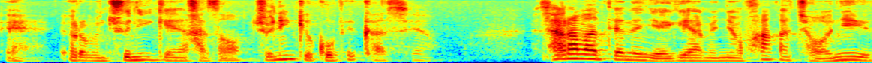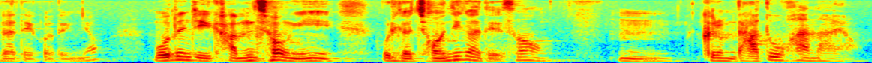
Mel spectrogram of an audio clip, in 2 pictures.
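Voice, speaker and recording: A man's voice: medium pitch, moderate pace, vocal fry, a little mellow, breathy edge. A man, a pastor, preaching a sermon at a Friday night church service. He acts out everyday quarrels and keeps asking the congregation for agreement.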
